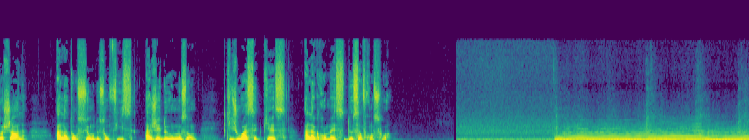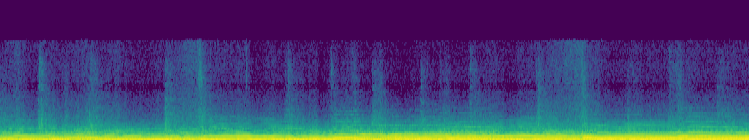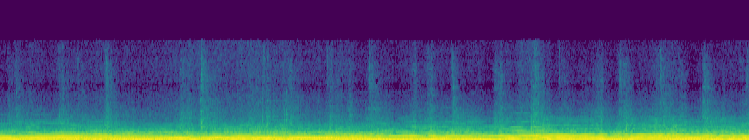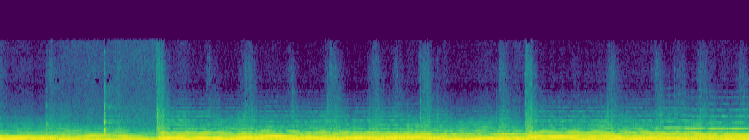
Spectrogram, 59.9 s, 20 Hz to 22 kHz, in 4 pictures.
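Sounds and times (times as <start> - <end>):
pipe organ sustained chords: 10.4 - 59.9.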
